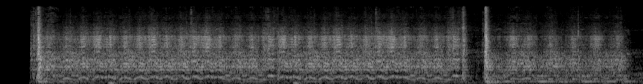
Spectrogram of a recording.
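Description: A car engine running, its pitch wavering in a quick, even pulse. It starts abruptly with a click, is broken by another sharp click about three-quarters of the way through, and stops near the end.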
